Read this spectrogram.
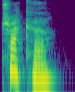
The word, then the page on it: tracker: British English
